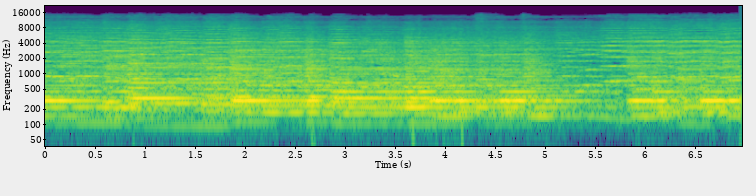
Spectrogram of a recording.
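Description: A chamber string orchestra playing sustained notes on violins and other bowed strings. The orchestra comes in loudly together at the start.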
